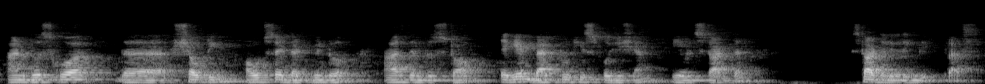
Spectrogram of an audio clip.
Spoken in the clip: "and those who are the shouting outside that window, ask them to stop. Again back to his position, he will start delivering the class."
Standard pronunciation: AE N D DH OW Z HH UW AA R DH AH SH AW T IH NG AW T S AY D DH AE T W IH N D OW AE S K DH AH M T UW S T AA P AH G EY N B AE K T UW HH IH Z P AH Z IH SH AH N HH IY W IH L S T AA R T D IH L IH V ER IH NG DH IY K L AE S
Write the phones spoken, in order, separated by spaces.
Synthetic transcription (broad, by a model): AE N D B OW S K AA R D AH SH AW T IH NG AW T S AY D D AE T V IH N D OW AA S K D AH M T UW S T AA P AH G EY N B AE K T UW HH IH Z P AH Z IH SH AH N HH IY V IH L S T AA R T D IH L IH V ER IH NG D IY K L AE S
